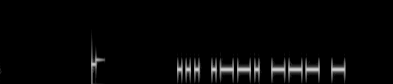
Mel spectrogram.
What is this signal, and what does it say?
Morse code, heard as a keyed tone, about 28 wpm, 700 Hz. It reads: SPOT
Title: Sentences from Top 1100 Words - New Word Drill Alt - 28wpm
